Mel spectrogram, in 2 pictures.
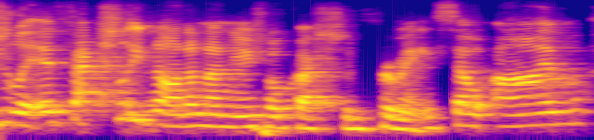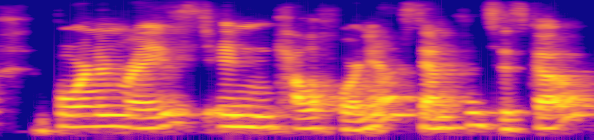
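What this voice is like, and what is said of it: Very unique accent. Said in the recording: “you have such a very unique accent, a very unique voice”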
